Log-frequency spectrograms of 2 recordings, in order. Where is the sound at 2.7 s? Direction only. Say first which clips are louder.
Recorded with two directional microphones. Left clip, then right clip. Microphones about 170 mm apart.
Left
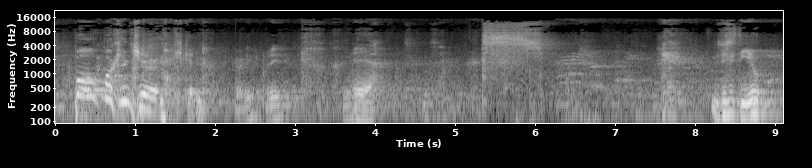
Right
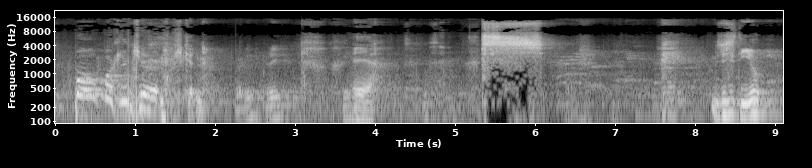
Right 1 dB; 40° right (ahead or behind).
